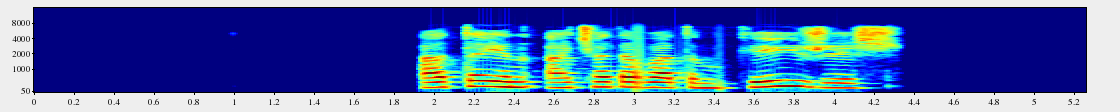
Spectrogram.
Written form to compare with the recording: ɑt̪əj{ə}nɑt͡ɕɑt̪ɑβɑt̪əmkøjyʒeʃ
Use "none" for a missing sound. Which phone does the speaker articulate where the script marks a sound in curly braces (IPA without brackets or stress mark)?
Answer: ə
